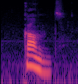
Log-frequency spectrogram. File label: "kant", Dutch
